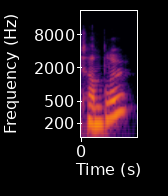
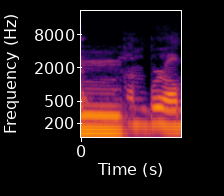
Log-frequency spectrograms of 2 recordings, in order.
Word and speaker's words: tumbril: Can you tell me about the word tumbler? Or how do you say Yeah, we it? can. Yeah, we can definitely talk about that. Yeah. Yeah, tumbril.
